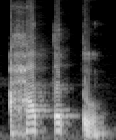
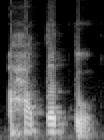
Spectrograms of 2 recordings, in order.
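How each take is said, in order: First: The d is released with a bounce before t. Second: The d is released with a bounce before t.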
